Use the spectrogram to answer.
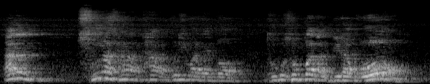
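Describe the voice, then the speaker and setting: A man's voice: high voice, animated, a little slow, far from the mic, a little hiss or hum. A male pastor preaching a sermon in a conversational way, firing rhetorical questions at the congregation. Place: church sanctuary. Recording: very echoey church room from afar.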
